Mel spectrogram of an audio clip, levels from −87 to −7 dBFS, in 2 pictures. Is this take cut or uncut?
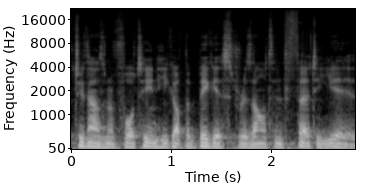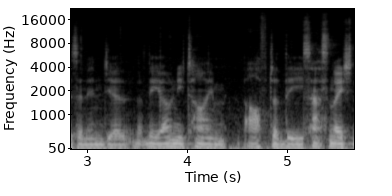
uncut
